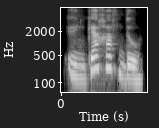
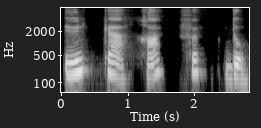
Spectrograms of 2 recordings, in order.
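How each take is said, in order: First: Said in the usual way. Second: "Une carafe d'eau" in slow, separate syllables; slow model pronunciation. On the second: Shown as a demonstration. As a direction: pause between syllables, releasing the f of "carafe". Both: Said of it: "Prononçons".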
